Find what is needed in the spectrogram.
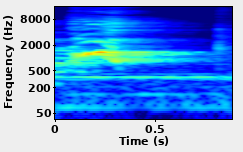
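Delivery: a sudden high startled gasp; quick surprised intake of breath; sharp gasp. Real, not acted. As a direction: gasp as if struck by a revelation. Sudden gasp mid reading.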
